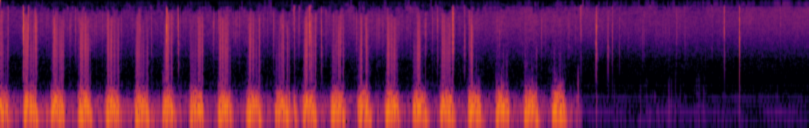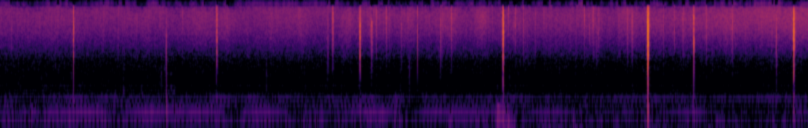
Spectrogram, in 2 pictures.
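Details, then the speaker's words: Dog, over the mitral and tricuspid valve regions, with little radiation to aortic and pulmonic positions: rapid regular heartbeat with a loud, harsh, hollow systolic murmur resembling mitral insufficiency; ventricular septal defect murmur. "note that the murma of the ventricular septal defect is a harsh hollow systolic sound not unlike that of mitral valvular insufficiency"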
